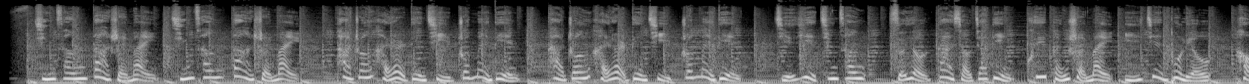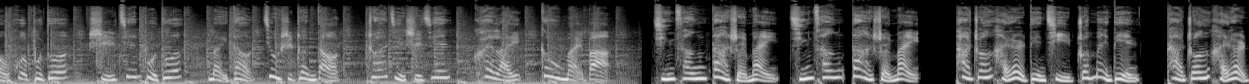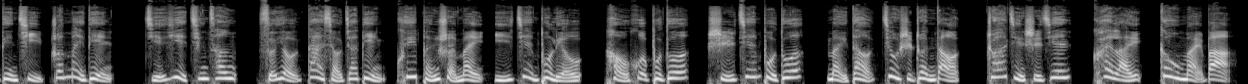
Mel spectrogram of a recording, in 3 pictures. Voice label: 女 促销叫卖

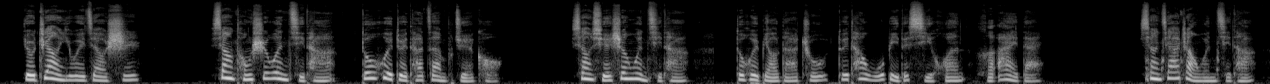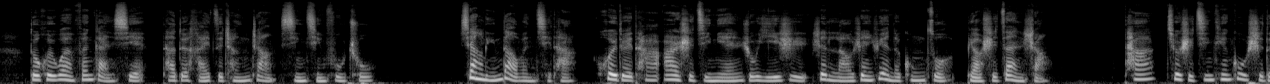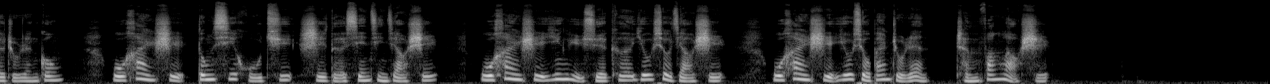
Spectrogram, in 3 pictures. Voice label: 女 中文专题 淡淡温馨沙画

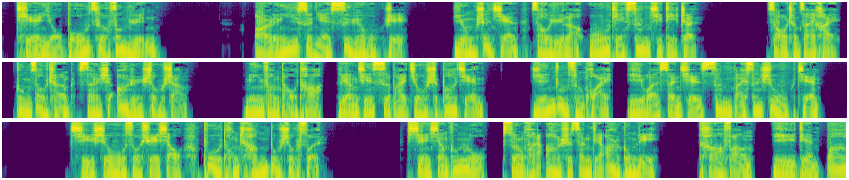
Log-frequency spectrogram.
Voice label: 男 讲述 地震, 国语男声配音

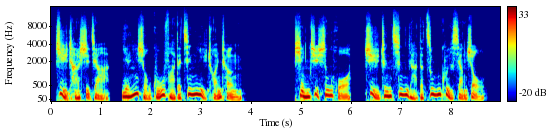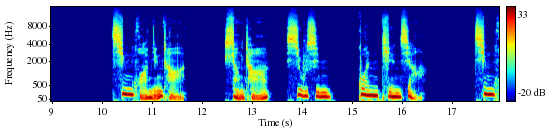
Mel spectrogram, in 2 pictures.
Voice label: 男25, 国语男声配音; 制茶世家

